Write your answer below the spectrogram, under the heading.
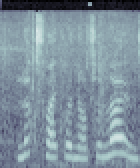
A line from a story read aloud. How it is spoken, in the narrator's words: said Tugs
